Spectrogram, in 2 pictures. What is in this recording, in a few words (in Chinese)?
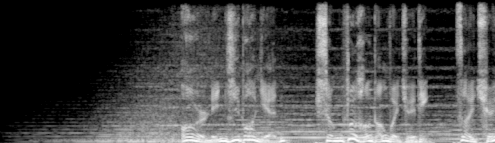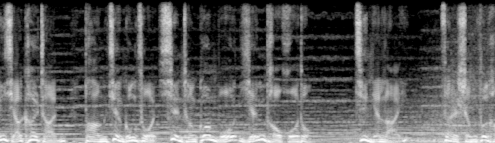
男-专题; 农发行果洛州分行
